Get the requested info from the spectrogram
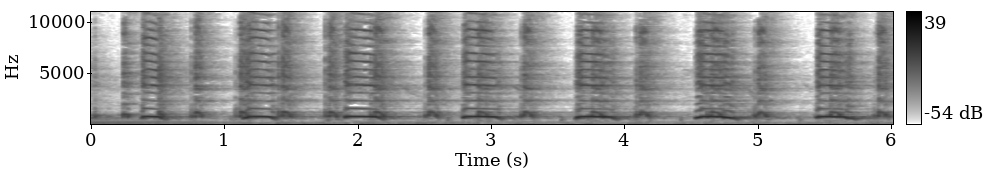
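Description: A large bird honking over and over, about one call a second, each call a short pitched note that drops away at its end.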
